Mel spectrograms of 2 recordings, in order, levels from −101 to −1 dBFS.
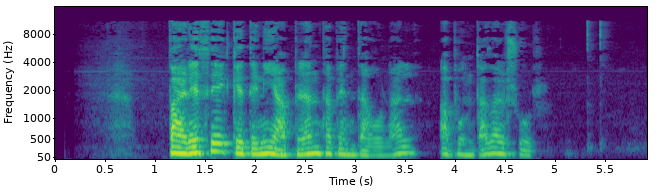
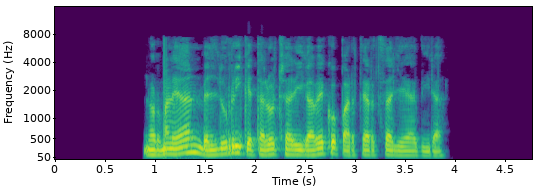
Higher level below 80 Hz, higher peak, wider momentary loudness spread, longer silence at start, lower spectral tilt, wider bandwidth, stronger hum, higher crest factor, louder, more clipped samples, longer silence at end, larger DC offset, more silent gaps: about the same, -56 dBFS vs -52 dBFS; about the same, 0 dBFS vs 0 dBFS; first, 18 LU vs 8 LU; first, 1.15 s vs 0.9 s; about the same, -7 dB/octave vs -7.5 dB/octave; first, 11.5 kHz vs 7.8 kHz; neither; first, 20 dB vs 14 dB; second, -19 LUFS vs -14 LUFS; neither; first, 1.15 s vs 0.9 s; neither; neither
